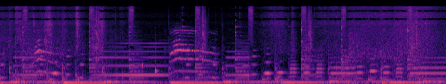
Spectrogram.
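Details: Hungry rescued red tabby cat indoors, waiting for food after its owner comes home; several drawn-out, arching harmonic meows rise and fall, mixed with steady background music and a man's talk and laughter.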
